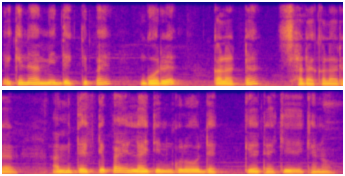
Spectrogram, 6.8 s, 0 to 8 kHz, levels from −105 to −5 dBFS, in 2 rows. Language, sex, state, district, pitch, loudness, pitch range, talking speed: Bengali, male, Tripura, Unakoti, 140 Hz, -17 LUFS, 130-150 Hz, 130 wpm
